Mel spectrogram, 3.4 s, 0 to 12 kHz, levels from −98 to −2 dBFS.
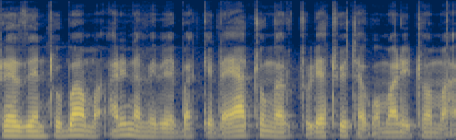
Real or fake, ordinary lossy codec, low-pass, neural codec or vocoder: real; none; none; none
